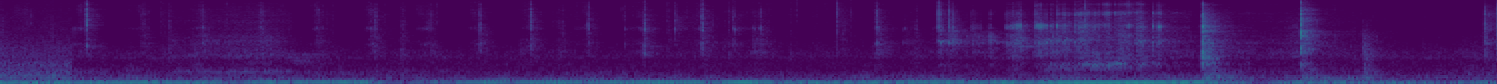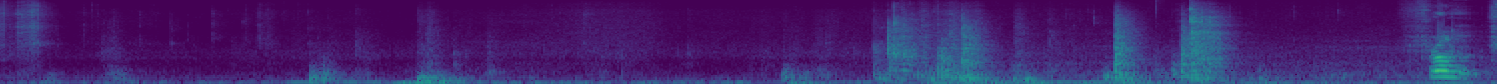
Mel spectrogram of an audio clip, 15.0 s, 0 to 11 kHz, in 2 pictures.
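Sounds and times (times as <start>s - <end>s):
dull thumps: 12.2s - 14.5s.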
